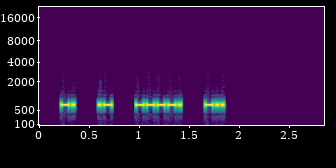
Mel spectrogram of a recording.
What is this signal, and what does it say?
Morse code, heard as a keyed tone, about 45 wpm, spaced as for 25 wpm, 700 Hz. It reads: NA9D
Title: USA Call Signs - 4 Characters - 3x Character Spacing - 45wpm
